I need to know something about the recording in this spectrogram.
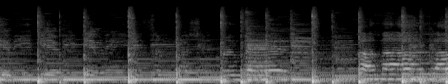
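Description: Live acoustic guitar strumming with a drum kit keeping a steady beat, hits about every half second, in an instrumental stretch of the song.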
